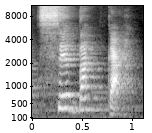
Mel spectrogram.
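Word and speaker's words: צדקה: Então, veja bem, no hebraico essa palavra a gente pronuncia ela tscedá.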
